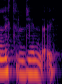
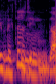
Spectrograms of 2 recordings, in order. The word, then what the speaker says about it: Little Jinder: Little Jinder. Det uttalas på svenska. – Little Jinder.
